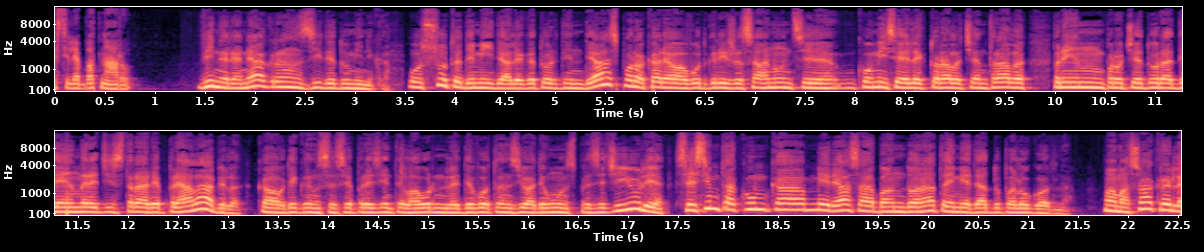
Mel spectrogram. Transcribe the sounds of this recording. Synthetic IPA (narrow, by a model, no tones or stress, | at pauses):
silʲeabot̪naɾṵ | vine̞ɾeaneaɡɾəɨnzid̪e̞d̪uminikə | o̞sut̪əd̪e̞mijd̪e̞ale̞ɡət̪o̞rʲd̪ind̪iaspo̞ɾakaɾe̞awavut̪̚ɡɾiʒəsəanunt̪se̞ko̞misiaele̞k̚t̪o̞ɾalət͡ʃe̞nt̪ɾalə | pɾinpɾo̞t͡ʃe̞d̪uɾad̪e̞ɨnɾe̞d͡ʒist̪ɾaɾe̞pɾe̞alabiləkawd̪eɡɨnd̪səse̞pɾe̞zint̪e̞laurnele̞d̪e̞vo̞t̪ɨnziwad̪e̞unspɾəze̞t͡ʃe̞julije̞se̞simt̪əakumkameɾeasaːband̪o̞nat̪əime̞d̪iat̪̚d̪upəlo̞ɡo̞d̪na | mamasoakɾəl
